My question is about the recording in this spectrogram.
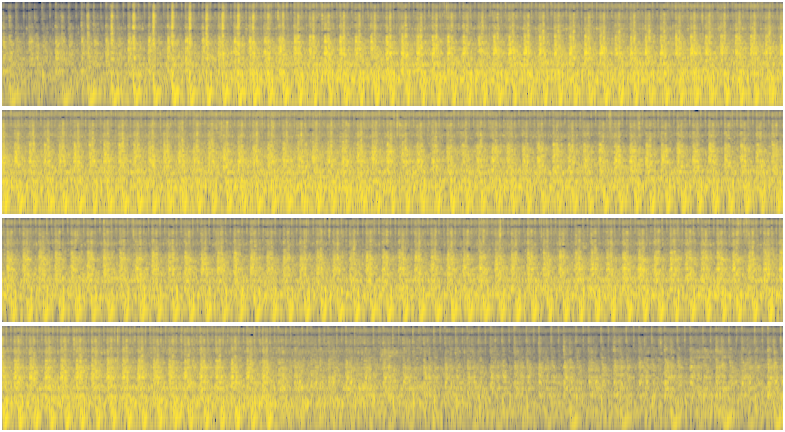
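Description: Motor-driven cast-iron roller sugarcane crusher running with a fast, even pulse as sugarcane stalks are pressed through its rollers. It grows louder about a second in and eases off a little near the end as the crushing finishes.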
